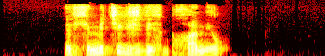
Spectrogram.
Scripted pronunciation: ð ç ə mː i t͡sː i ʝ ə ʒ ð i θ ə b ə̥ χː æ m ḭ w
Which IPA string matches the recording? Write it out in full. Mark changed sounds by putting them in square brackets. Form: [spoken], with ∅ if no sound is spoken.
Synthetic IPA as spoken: ð ç ə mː i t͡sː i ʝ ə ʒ ð i θ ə b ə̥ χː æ m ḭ w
